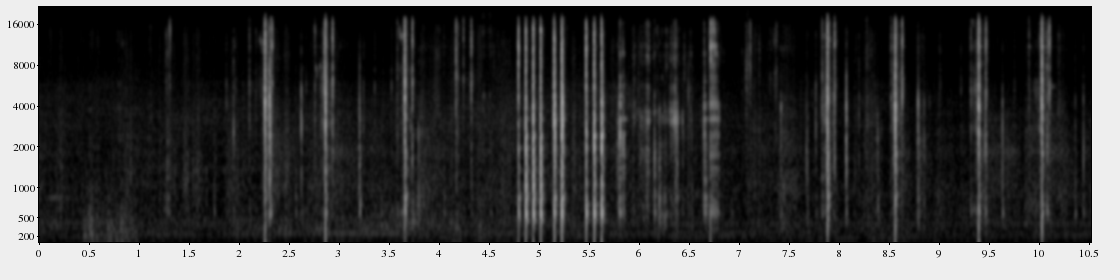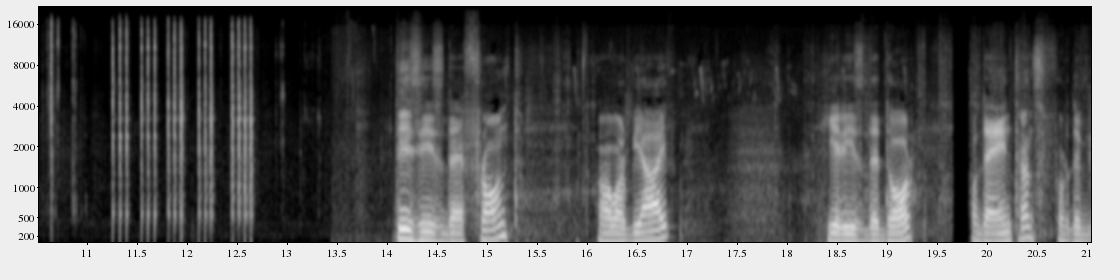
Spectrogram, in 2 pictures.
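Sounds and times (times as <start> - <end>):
wood pieces clicking and knocking: 1.9 - 13.2.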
